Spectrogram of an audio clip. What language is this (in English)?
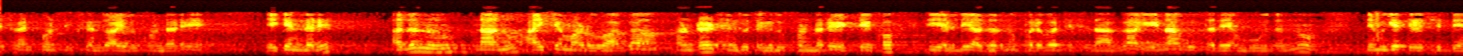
Kannada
